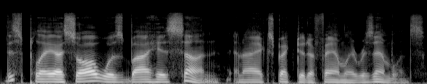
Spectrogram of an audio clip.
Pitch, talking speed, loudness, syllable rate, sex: 110 Hz, 195 wpm, -17 LUFS, 5.2 syllables/s, male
